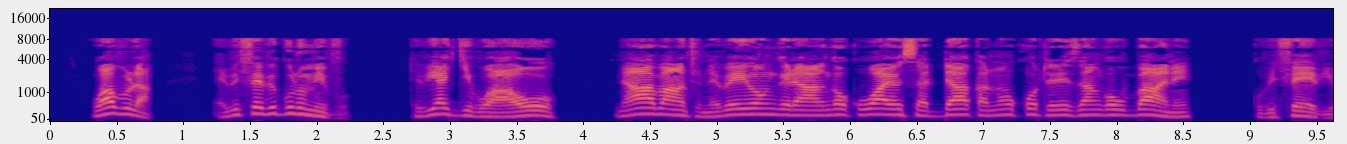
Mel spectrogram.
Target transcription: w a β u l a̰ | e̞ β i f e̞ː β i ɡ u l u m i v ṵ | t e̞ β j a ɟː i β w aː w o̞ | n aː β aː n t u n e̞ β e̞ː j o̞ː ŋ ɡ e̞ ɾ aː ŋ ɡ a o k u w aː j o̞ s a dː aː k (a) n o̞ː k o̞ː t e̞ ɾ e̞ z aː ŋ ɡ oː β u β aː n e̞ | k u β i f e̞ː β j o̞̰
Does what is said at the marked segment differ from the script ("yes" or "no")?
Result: no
